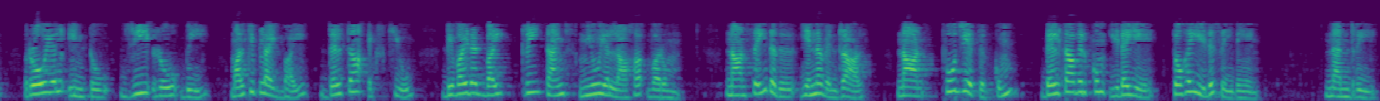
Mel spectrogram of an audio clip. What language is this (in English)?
Tamil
